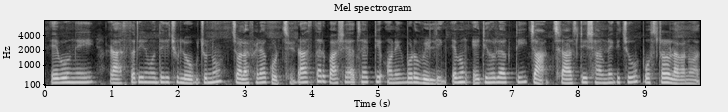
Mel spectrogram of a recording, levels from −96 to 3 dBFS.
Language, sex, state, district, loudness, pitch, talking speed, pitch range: Bengali, female, West Bengal, Dakshin Dinajpur, -21 LUFS, 205 Hz, 185 wpm, 185-215 Hz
